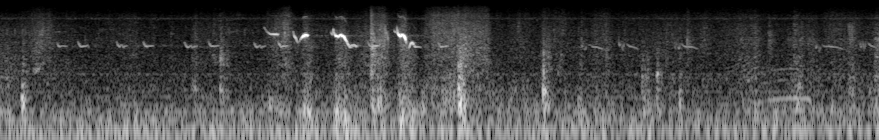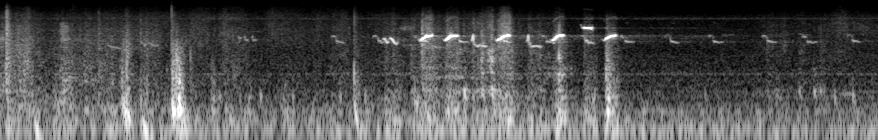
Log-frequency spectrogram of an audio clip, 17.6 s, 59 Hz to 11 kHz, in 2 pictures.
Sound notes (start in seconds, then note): 2.5 birds whistling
